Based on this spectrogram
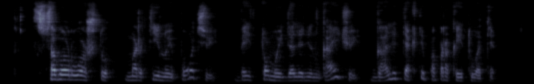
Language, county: Lithuanian, Šiauliai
